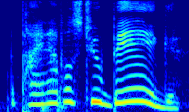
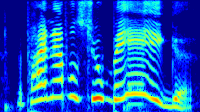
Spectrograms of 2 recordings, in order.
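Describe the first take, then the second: First: Softer, deflated repeat of a playful complaint; subdued mock whine. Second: High-pitched, hammed-up whine at full voice; mock wailing protest. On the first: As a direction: whine it softly, a little high, giving up. Same protest repeated, subdued. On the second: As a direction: wail it in playful despair. Wailed protest, then repeated softer.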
